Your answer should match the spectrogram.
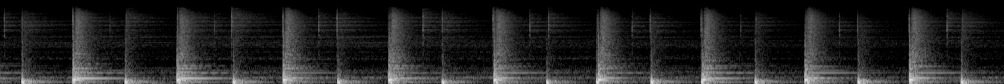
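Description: Drum kit played in a jazz time feel with the snare and bass drum hit heavily, louder than the ride cymbal and hi-hat: the upside-down volume balance typical of beginner jazz drummers. Heavy strokes come about twice a second, each ringing out, and stop near the end.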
